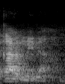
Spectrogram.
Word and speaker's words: Carmina: La Real Academia Española sugiere que a la palabra latina se le coloque la tilde.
